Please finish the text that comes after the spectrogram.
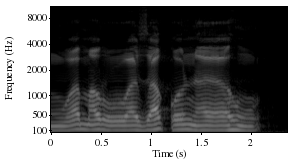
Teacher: نون ساکن بعدش را، ادغام بدون غنه و را مفخم هست، استعلاست حکمش چون فتحه داره.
